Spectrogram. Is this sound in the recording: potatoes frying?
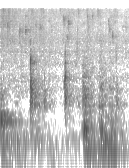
yes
